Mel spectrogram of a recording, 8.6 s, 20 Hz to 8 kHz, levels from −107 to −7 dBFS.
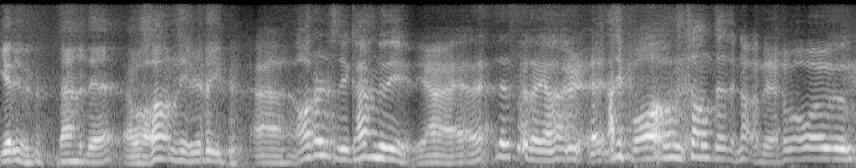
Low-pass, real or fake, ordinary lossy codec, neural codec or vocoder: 7.2 kHz; fake; none; codec, 16 kHz in and 24 kHz out, 0.9 kbps, LongCat-Audio-Codec, fine tuned four codebook decoder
